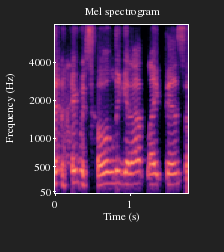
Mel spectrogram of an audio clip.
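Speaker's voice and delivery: ordinary talk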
